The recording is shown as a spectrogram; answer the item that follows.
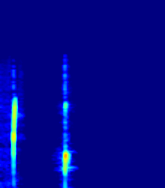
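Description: Two short pop sound effects over dead silence: a quick rising 'bloop' just after the start, then a single short pop a little under a second in.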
